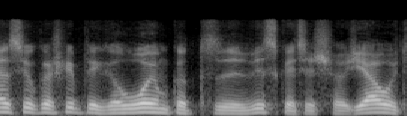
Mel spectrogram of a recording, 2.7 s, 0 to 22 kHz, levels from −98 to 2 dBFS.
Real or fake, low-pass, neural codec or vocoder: fake; 10.8 kHz; codec, 16 kHz in and 24 kHz out, 0.9 kbps, LongCat-Audio-Codec, fine tuned four codebook decoder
